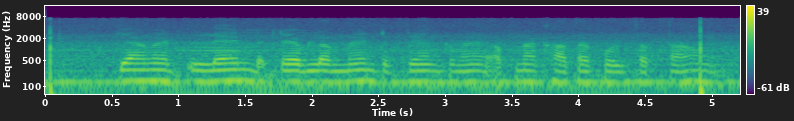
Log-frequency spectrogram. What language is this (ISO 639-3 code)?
hin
